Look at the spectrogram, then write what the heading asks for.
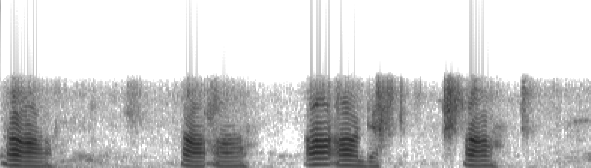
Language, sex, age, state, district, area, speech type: Assamese, female, 45-60, Assam, Goalpara, urban, conversation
